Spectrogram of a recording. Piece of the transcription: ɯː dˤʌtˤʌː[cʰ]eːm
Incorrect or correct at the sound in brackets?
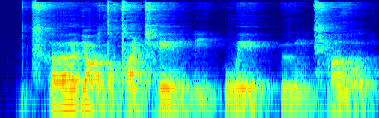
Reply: correct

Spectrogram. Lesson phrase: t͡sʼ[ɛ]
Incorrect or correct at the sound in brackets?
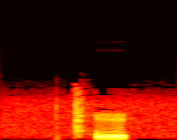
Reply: incorrect: ɪ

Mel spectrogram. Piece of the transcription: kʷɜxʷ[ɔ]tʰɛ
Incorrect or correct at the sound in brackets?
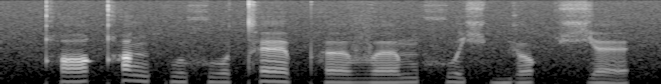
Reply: incorrect: o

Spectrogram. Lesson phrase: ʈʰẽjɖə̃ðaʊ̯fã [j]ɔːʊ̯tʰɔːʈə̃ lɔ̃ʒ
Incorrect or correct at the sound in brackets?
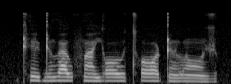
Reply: correct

